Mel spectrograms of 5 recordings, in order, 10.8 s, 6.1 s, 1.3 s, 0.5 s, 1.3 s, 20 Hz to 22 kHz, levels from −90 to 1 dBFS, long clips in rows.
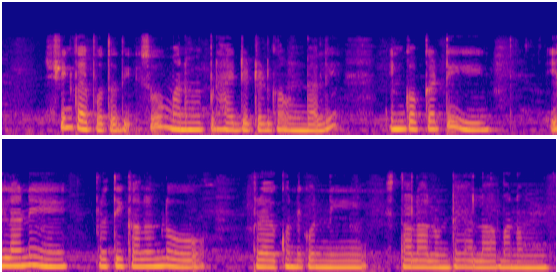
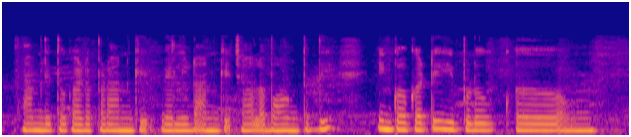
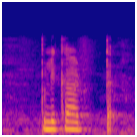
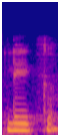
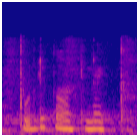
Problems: none marked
